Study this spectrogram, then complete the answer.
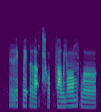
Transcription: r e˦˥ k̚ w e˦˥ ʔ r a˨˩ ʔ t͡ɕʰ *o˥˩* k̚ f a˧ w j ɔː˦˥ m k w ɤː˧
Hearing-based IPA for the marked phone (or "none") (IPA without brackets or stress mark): o˨˩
